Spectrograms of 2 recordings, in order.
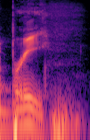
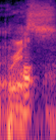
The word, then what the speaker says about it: bris: Oh, I wanna snip talk snip, about- That's called a brie. And I mean a bris.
